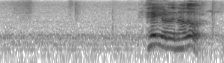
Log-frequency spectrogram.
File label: wakeword es; heycomputer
